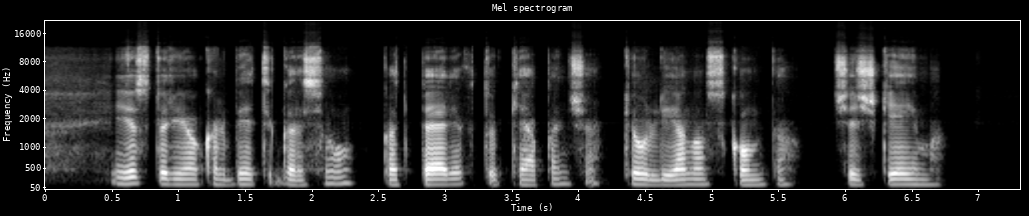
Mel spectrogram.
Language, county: Lithuanian, Kaunas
